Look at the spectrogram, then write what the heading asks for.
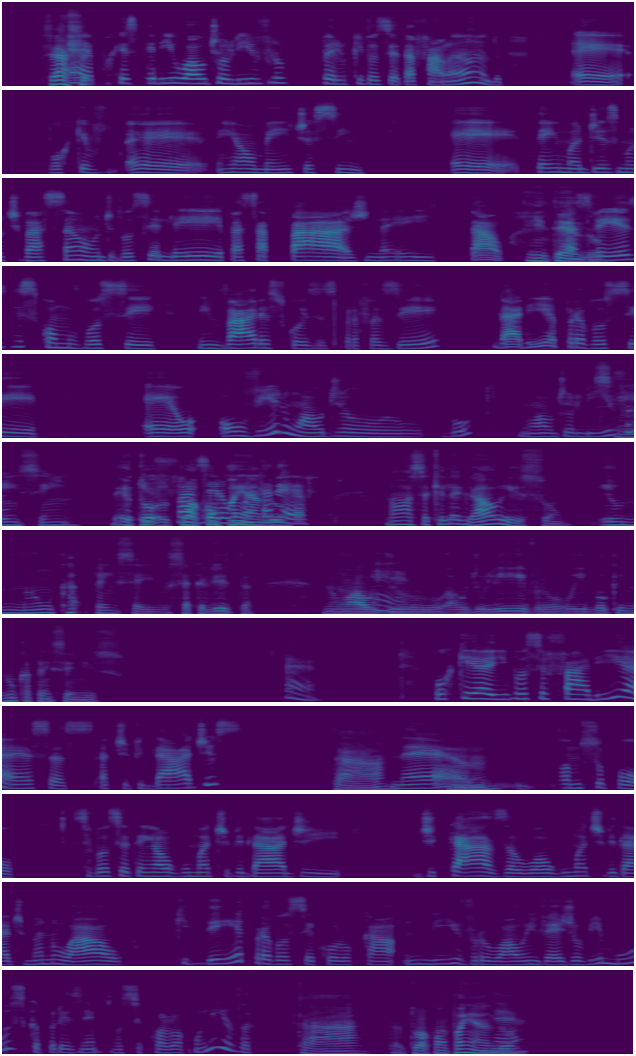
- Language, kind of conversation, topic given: Portuguese, advice, Como posso encontrar motivação para criar o hábito da leitura?
- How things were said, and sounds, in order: tapping; other background noise; in English: "audiobook"; in English: "ebook?"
